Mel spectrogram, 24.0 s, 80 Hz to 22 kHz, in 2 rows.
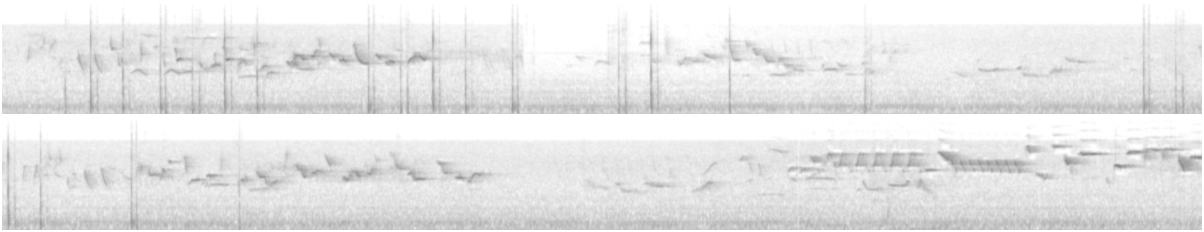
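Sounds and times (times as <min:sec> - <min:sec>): songbirds chirping: 0:00.0 - 0:17.0, 0:17.8 - 0:24.0
sharp clicks: 0:00.6 - 0:02.7, 0:03.7 - 0:05.2, 0:11.4 - 0:12.5.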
